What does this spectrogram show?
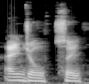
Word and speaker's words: Anglesey: And then I can did you- pronounce it as well. Yeah, Angel C.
